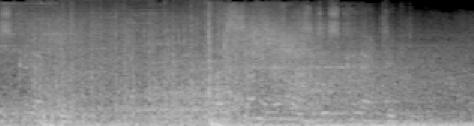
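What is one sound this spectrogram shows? A structure explodes with a booming blast.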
